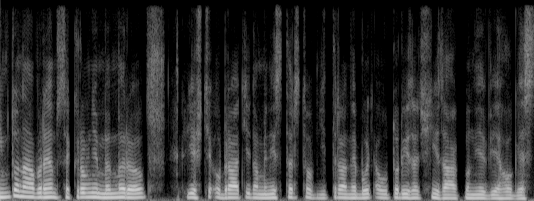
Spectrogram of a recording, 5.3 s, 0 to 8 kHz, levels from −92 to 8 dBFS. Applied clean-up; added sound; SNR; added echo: neural diffusion model UNIVERSE++.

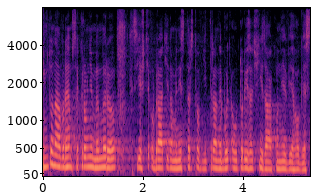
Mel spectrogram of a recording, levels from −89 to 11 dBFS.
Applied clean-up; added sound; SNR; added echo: none; none; none; none.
